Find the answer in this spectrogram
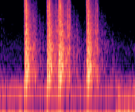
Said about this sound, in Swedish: plötsligt hör Martin skott nere från Bävedalsvägen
